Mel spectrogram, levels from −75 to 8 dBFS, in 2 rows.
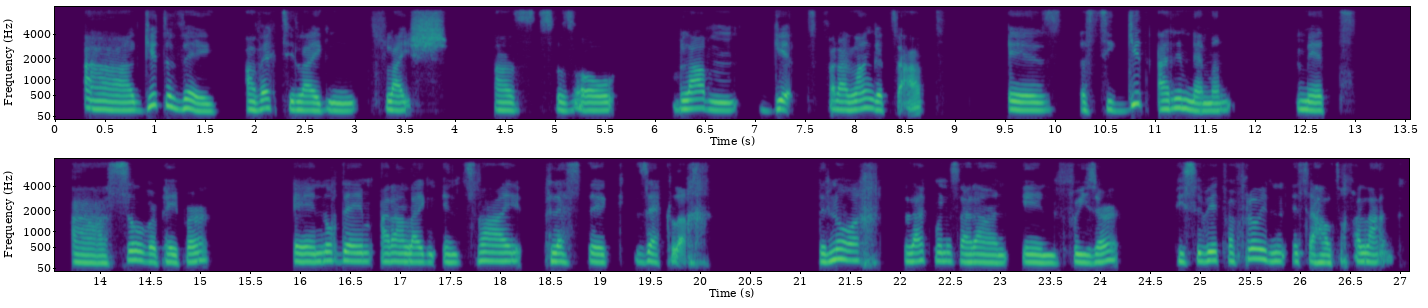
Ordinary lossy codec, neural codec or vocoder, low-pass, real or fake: none; vocoder, 44.1 kHz, 128 mel bands, Pupu-Vocoder; 7.2 kHz; fake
